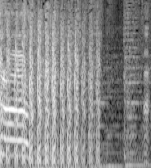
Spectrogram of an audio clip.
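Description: A rapid burst of machine gun fire, about ten sharp shots in quick steady succession, loud and rattling, cutting off abruptly and followed by a brief low rumble.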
